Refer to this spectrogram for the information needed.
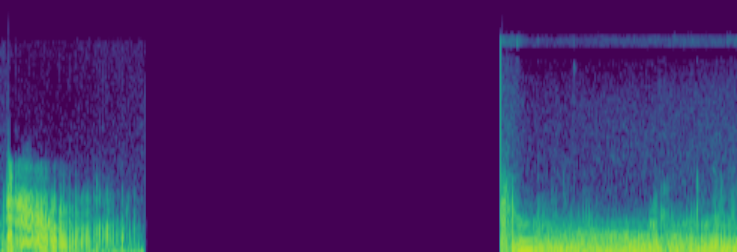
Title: stomach growling (hololive)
